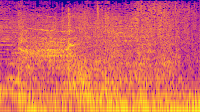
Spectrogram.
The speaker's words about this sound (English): It's a grenade I tied to a Russian tank shell. How many people does this blow up?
